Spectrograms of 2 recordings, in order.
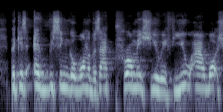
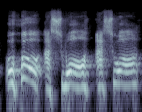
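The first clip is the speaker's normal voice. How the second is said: caught out; 6 semitones higher, 8 dB louder, much slower than usual. Real, not acted. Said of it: "I'm sorry".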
